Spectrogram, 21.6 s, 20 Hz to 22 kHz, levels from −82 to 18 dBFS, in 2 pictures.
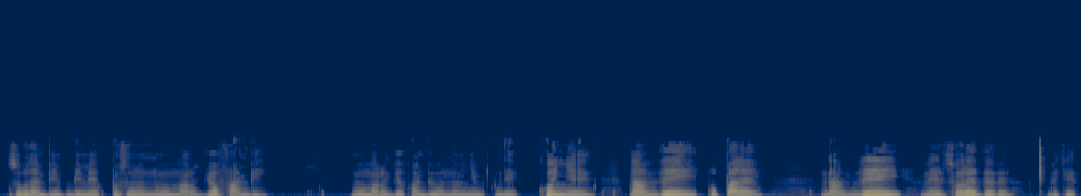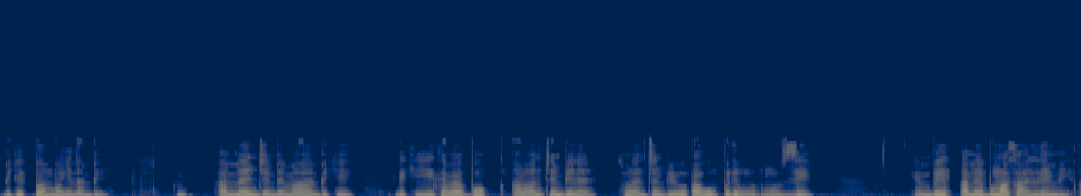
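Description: From start to finish the speech carries AAC compression damage that is plainly audible: the top end stops dead at about 6.6 kHz, leaving sibilants dull and smeared, with a warbling, fizzy texture on sustained sounds. The likely cause is AAC-LC at a low bitrate, which fits something near 24 kbps, where the encoder lowers its cut-off and starves bands of bits. A spectrogram would show a hard ceiling near 6.6 kHz with patchy holes below it.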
